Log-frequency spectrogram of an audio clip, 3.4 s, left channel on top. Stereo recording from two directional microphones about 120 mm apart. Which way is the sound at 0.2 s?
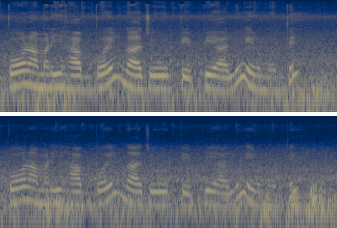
45° left (ahead or behind).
